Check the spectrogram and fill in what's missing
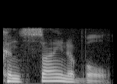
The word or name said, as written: consignable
